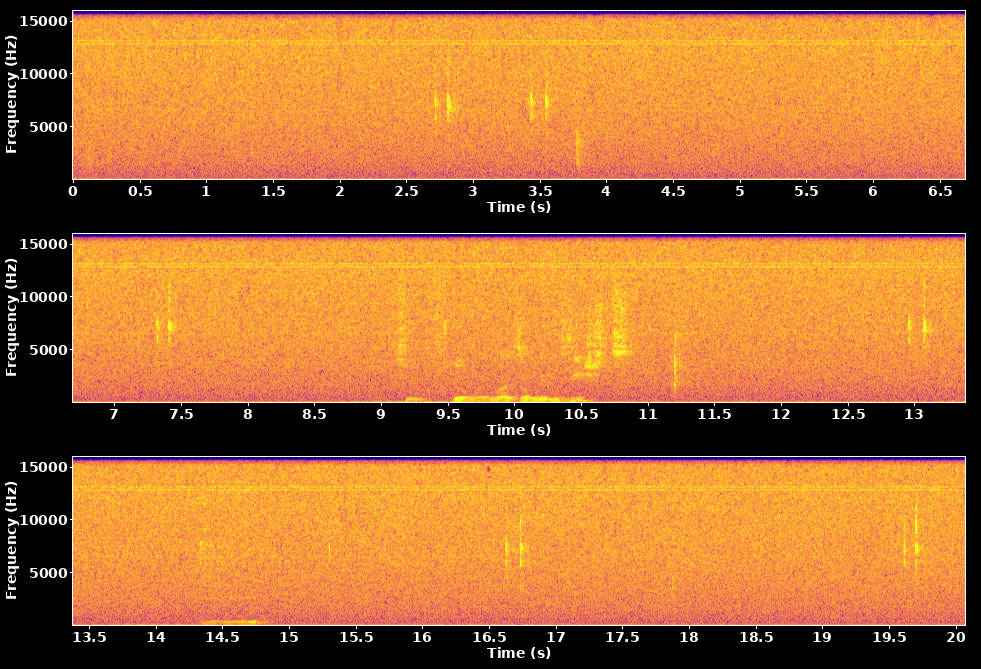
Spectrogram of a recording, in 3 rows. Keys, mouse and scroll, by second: 0.1 g, 3.4 click, 3.8 g, 8.3-11.1 middle drag, 11.1 g, 13.7-16.6 middle drag, 16.6 click, 17.7 g.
